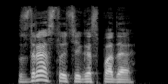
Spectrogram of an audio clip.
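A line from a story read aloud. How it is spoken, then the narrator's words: Calm greeting. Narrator (Russian): спокойно приветствовала их графиня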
